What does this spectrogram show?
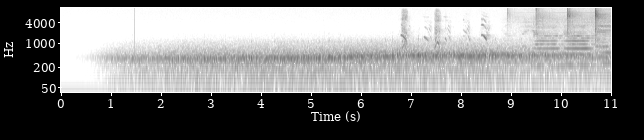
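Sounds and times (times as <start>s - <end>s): bird calls gliding in pitch: 6.8s - 10.6s
low rushing drone: 8.9s - 11.0s.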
